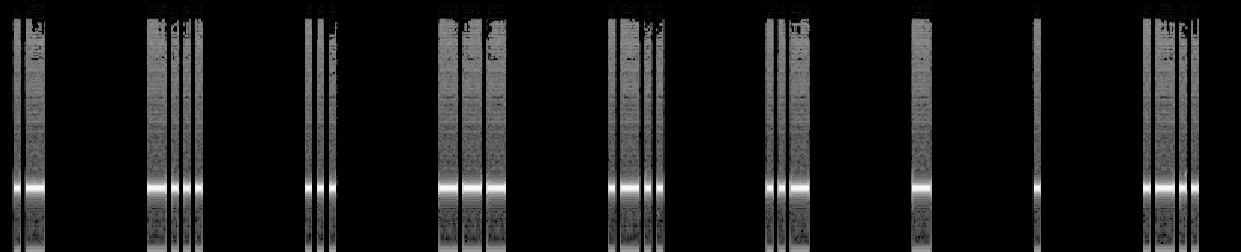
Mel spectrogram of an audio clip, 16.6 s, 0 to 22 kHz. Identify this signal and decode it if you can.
Morse code, heard as a keyed tone, about 15 wpm, spaced as for 5 wpm, 1000 Hz. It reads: ABSOLUTEL
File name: qotdfiles / 5wpm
